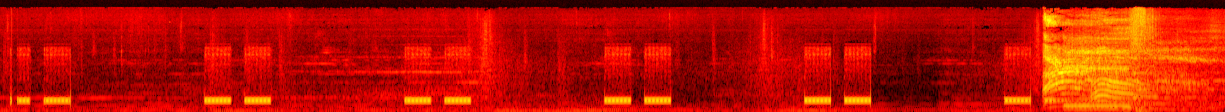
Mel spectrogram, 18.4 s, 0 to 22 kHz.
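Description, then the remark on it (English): A phone call to a randomly selected person rings out repeatedly, each ring a double pulse recurring about every three seconds with no answer, before a loud, harsh electronic blast cuts in at the end. “Remember, you need to answer the phone within 5 rings and know today's featured artist.”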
